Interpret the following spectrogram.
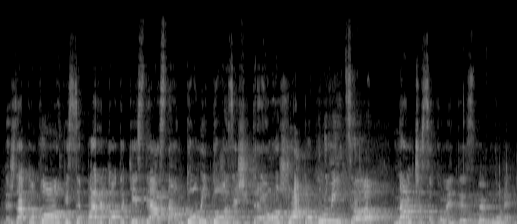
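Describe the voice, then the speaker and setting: Calm principled actress type, high voice, long reverb in the hall. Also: female voice, a little hiss or hum. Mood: indignant. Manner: cool, measured, pointed. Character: calm, principled woman actor-activist. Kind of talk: stage play acting. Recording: echoey theatre hall.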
